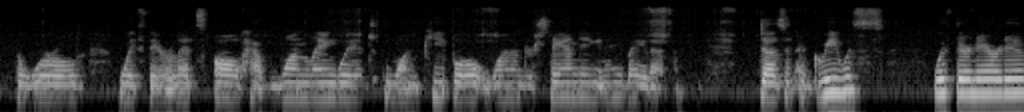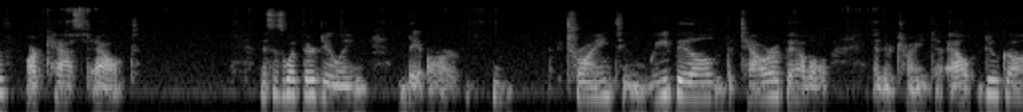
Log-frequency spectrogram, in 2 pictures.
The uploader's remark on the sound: Warning: lots of noise on this podcast. I couldn’t help the background noise level.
